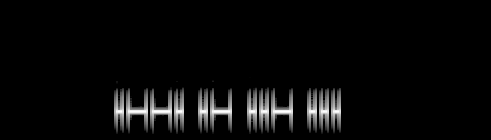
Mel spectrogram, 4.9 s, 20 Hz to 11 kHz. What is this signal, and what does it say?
Morse code, heard as a keyed tone, about 20 wpm, 700 Hz. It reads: PAUS
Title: Build A Word - 1 Letter At A Time - 5-Letter Words - 20wpm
